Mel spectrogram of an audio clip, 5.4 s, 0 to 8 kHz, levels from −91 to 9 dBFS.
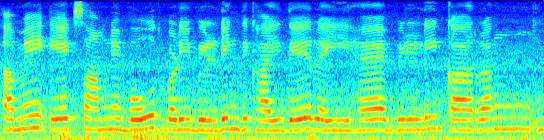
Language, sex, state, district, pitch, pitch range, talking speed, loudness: Hindi, female, Punjab, Fazilka, 225 Hz, 220-235 Hz, 145 wpm, -17 LUFS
